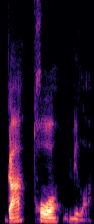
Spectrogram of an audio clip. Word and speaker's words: Готовила: With Russian, the soft a or soft o, the unaccented o is pronounced a, and the accented o is pronounced o.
